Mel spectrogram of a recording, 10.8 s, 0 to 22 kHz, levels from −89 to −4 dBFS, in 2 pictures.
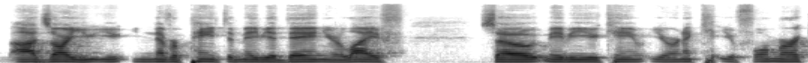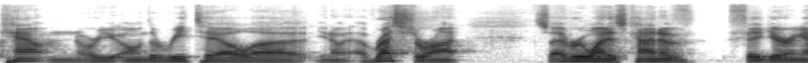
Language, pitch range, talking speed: English, 115-130 Hz, 200 wpm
